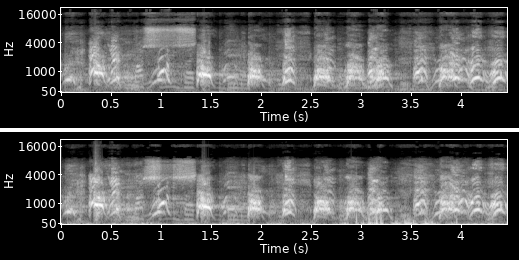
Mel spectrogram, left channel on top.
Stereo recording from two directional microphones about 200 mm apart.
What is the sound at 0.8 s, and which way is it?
Dog, 65° left (ahead or behind).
